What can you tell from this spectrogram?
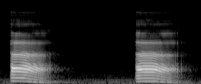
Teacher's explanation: dibuka, lidahnya rata, dan yang agak sedikit bergerak itu di tenggorokan paling bawah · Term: huruf hamzah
